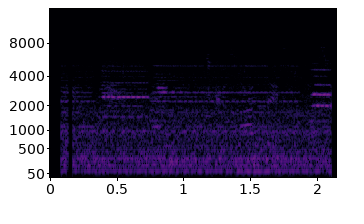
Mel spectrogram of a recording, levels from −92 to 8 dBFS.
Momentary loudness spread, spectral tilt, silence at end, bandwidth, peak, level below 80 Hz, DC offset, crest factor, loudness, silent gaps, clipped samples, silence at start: 5 LU; -4.5 dB/octave; 0.05 s; 9.6 kHz; -46 dBFS; -80 dBFS; under 0.1%; 16 dB; -61 LUFS; none; under 0.1%; 0.05 s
